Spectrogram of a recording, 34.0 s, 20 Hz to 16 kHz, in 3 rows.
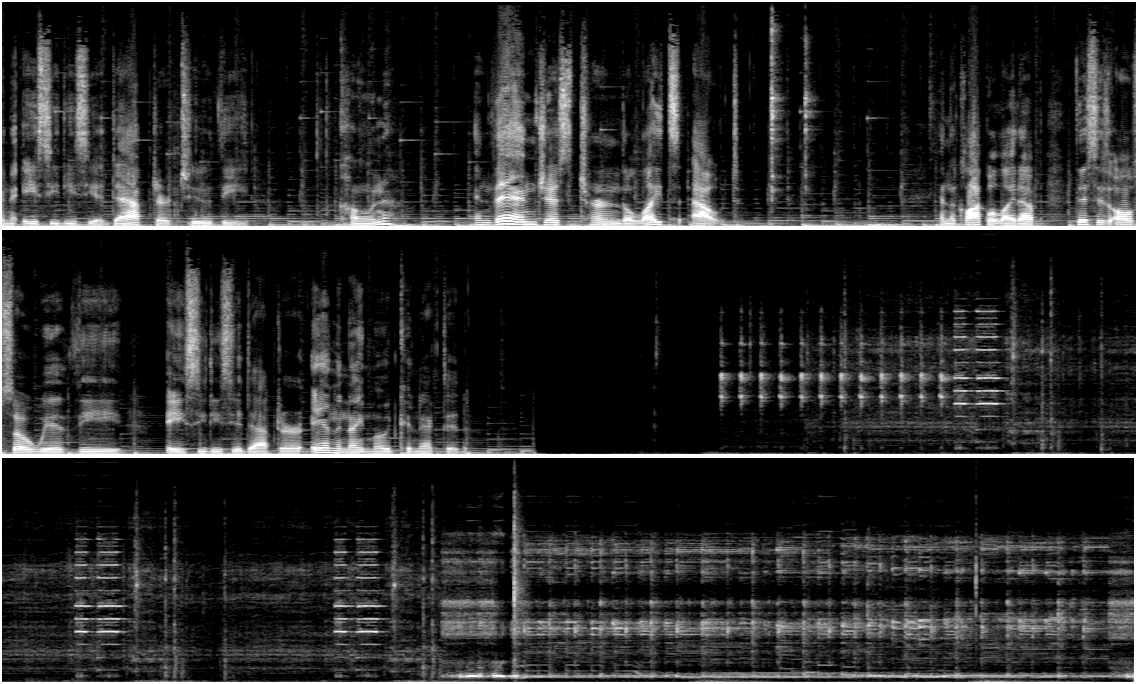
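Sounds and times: music playing: 0.0s - 16.7s, 27.1s - 34.0s
toy alarm clock beeping: 18.5s - 21.7s, 22.6s - 24.3s, 25.1s - 34.0s.

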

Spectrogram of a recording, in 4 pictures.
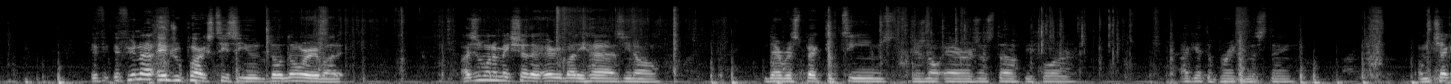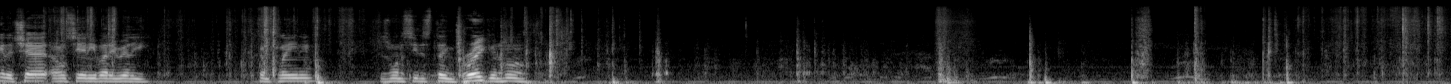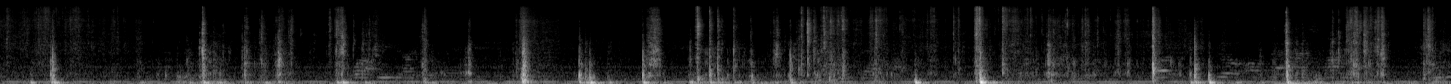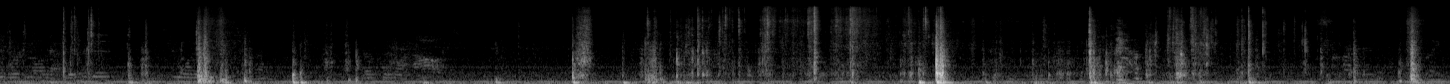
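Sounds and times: low steady hum: 0.0s - 58.0s
cardboard boxes knocking on table: 24.8s - 27.6s, 34.2s - 37.2s.

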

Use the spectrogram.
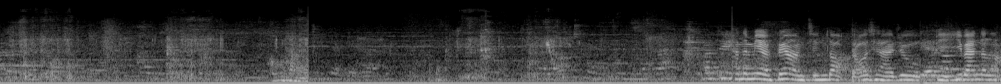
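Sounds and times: noodle slurping: 0.0s - 3.1s, 4.5s - 5.7s.

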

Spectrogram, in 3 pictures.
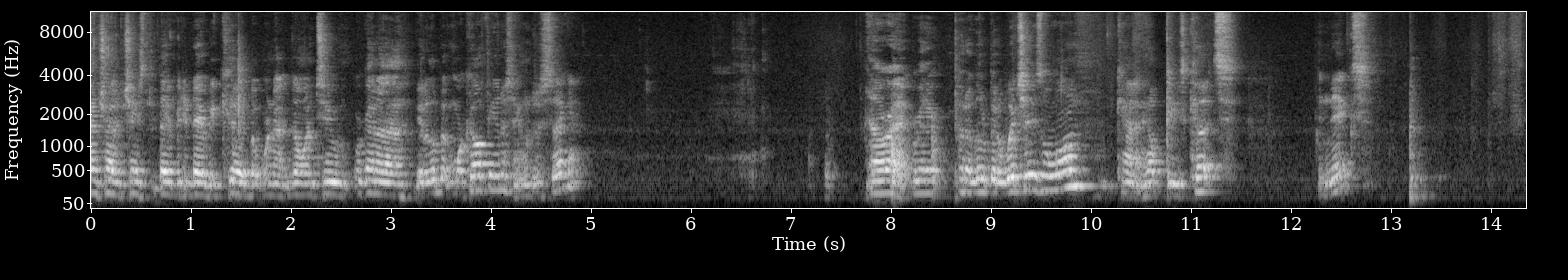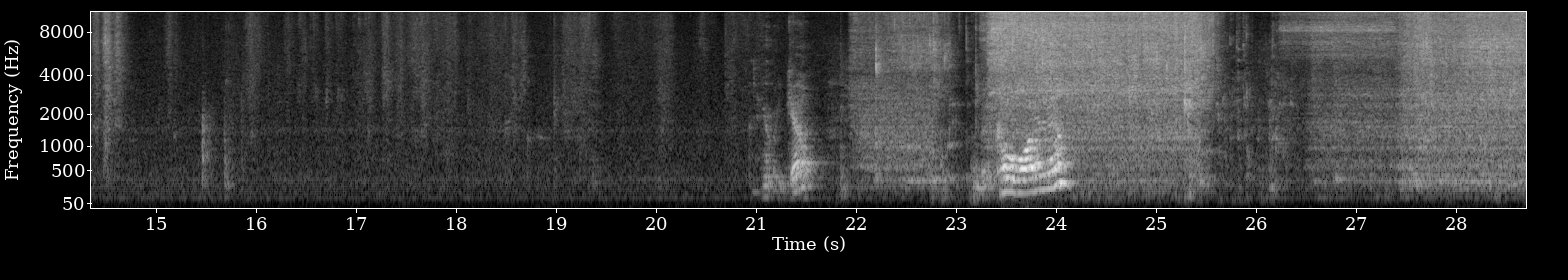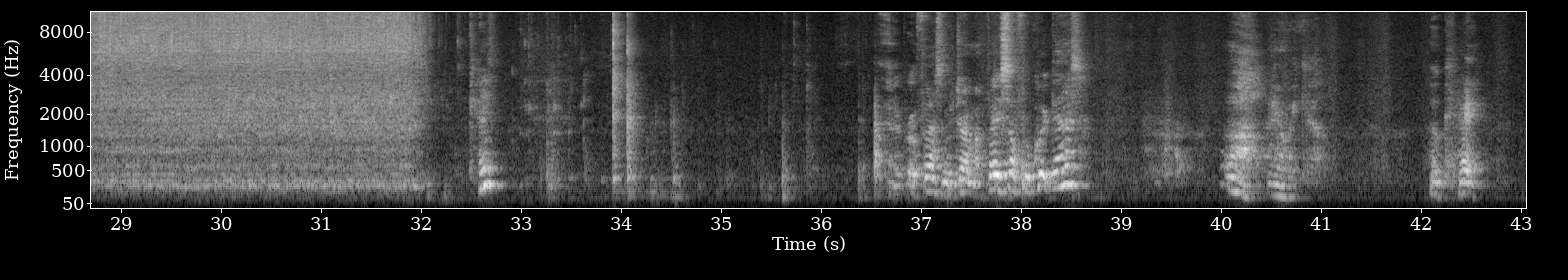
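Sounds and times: faucet running into sink: 22.0s - 32.2s.

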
